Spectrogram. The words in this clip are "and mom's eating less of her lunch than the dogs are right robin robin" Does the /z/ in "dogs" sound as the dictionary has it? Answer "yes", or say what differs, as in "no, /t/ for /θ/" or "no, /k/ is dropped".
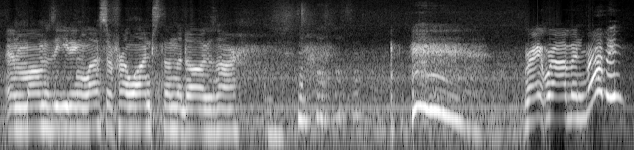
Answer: yes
